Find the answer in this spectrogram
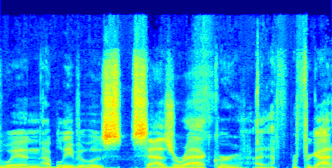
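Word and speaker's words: Sazerac: to blossom was when I believe it was Sazzarak or I I forgot how to pronounce it. Yeah, Sazzarak.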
